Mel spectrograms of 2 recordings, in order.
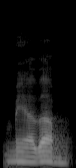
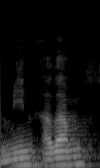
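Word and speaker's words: מֵאָדָם: Entonces ahora se lee meadam. En una sola palabra, meadam, en lugar de min adam, desde Adam o desde Adán, ahora queda meadam.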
